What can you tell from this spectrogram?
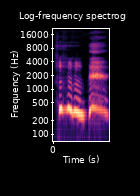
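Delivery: high, put-on indulgent laugh; forced indulgent laugh. A narrator's reading. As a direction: fake a laugh to hide her fear. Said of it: "Janet forces an indulgent laugh".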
